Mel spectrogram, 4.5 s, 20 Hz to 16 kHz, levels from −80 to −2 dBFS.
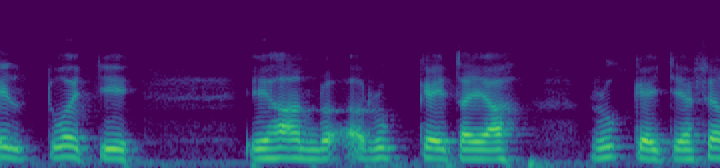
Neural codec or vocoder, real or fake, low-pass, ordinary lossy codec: autoencoder, 48 kHz, 128 numbers a frame, DAC-VAE, trained on Japanese speech; fake; 14.4 kHz; none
